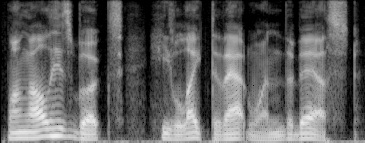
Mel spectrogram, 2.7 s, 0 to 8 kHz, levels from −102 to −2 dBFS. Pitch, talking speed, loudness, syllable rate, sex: 105 Hz, 220 wpm, -16 LUFS, 5.4 syllables/s, male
